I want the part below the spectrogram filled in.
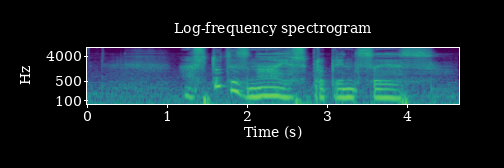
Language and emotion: Russian, sad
